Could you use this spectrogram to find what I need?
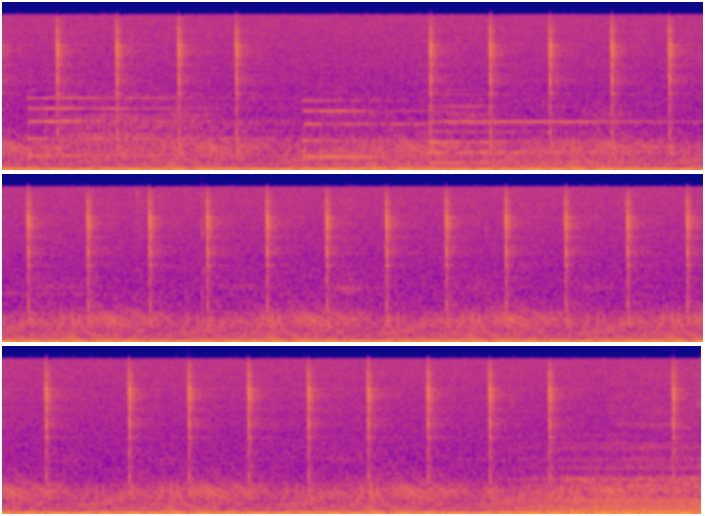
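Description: Footsteps tap at a steady pace.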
